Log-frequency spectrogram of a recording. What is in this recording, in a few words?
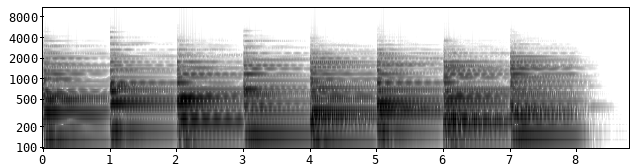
Jazz Chords Major 9; Jazz Chords Made Easy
